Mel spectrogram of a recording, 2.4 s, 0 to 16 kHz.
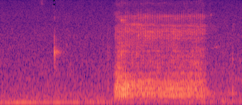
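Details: A male African grey parrot, prompted by his owner, imitates an airplane on February 25, 2011: a breathy, roaring whoosh lasting about a second, steady and broad, after a faint click over a low room hum.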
